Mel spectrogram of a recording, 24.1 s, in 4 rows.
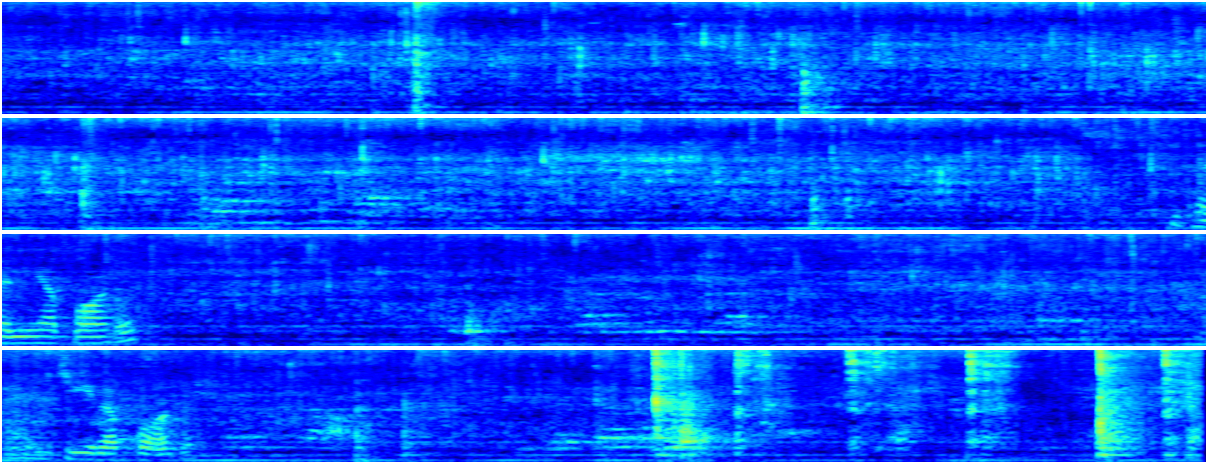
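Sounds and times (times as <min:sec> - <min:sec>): food sizzling in a pan: 0:00.0 - 0:24.0
metal spatula clicking on pan: 0:21.3 - 0:24.0.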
